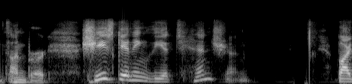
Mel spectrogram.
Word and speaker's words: Thunberg: She says that Greta Thunberg, that's really how you pronounce her name, Thunberg, she's getting the attention by not getting attention.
